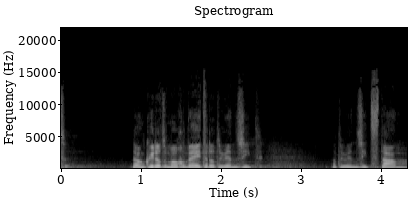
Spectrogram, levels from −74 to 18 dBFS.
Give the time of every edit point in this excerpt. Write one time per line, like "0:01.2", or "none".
none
